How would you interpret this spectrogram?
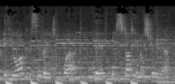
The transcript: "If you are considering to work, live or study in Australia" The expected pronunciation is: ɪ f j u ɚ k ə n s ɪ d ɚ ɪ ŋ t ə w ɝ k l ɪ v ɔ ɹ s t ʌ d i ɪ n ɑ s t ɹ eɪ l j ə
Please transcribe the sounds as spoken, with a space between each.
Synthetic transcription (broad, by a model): ɪ f j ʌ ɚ k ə n s ɪ d ɚ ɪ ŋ t ə w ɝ k l ɪ v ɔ l s t ʌ d i ɪ n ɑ s t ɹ eɪ l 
